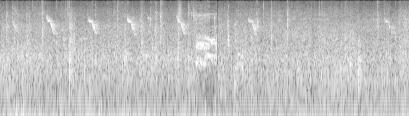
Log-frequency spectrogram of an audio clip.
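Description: A bird's short high chirp, falling in pitch, repeated about every second, with a louder, lower call about halfway through and scattered light clicks.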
